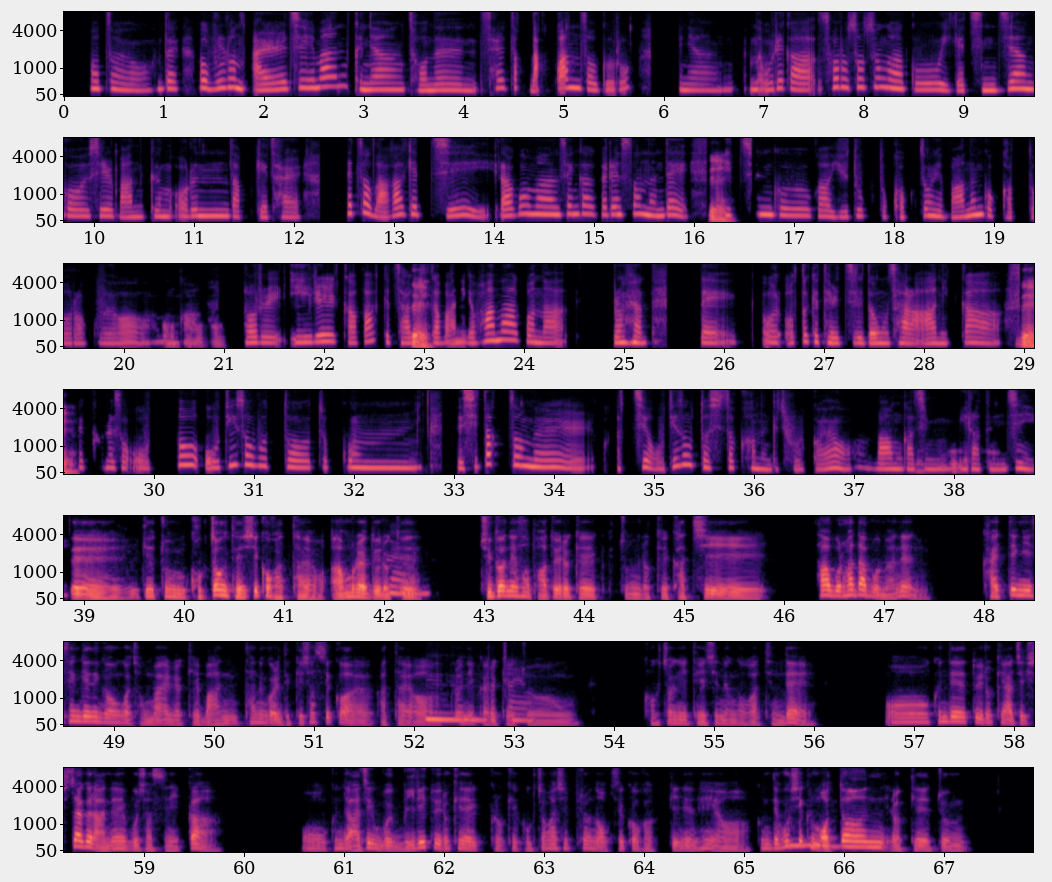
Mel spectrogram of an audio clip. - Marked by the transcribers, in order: laughing while speaking: "그러면"; tapping
- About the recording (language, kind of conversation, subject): Korean, advice, 초보 창업자가 스타트업에서 팀을 만들고 팀원들을 효과적으로 관리하려면 어디서부터 시작해야 하나요?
